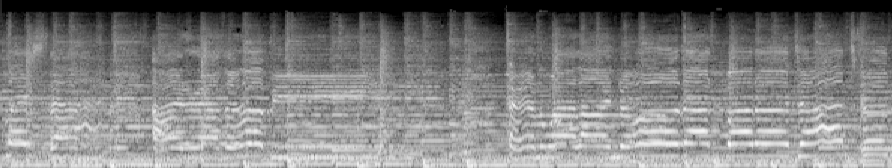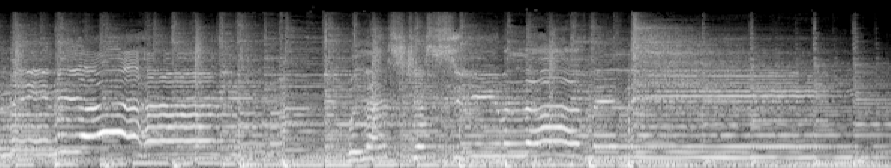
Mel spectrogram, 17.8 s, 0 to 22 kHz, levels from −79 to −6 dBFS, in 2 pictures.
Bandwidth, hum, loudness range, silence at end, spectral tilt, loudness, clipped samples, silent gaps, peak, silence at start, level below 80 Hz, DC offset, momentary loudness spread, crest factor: 16.5 kHz; none; 2 LU; 0 s; -4 dB/octave; -13 LUFS; under 0.1%; none; 0 dBFS; 0 s; -24 dBFS; under 0.1%; 5 LU; 12 dB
